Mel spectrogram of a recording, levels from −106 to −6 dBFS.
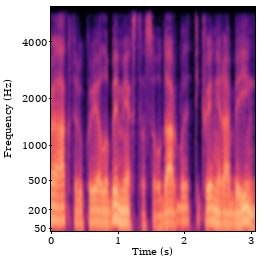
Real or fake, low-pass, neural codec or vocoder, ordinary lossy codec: fake; 5.4 kHz; codec, 16 kHz in and 24 kHz out, 0.9 kbps, LongCat-Audio-Codec, fine tuned four codebook decoder; AAC, 48 kbps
